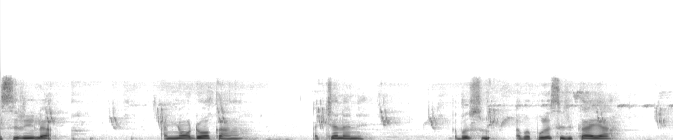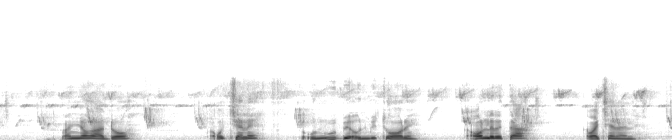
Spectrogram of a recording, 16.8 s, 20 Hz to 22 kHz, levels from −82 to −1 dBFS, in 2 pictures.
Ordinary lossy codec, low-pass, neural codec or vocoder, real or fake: AAC, 64 kbps; 9.9 kHz; none; real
